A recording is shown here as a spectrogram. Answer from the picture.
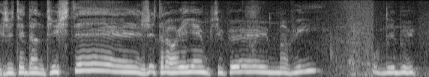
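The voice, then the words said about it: Slight Greek accent. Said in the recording (French): “C'est pour ça qu'il y a un certain accent.”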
